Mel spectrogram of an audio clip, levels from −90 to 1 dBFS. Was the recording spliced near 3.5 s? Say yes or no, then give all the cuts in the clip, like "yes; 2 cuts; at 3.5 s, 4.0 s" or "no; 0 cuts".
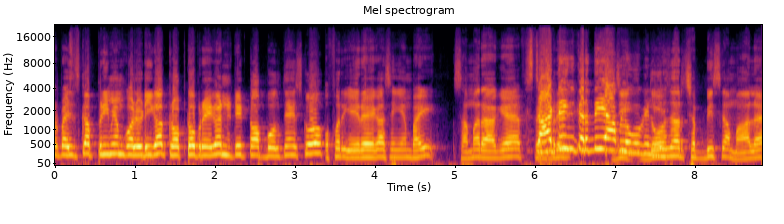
yes; 1 cut; at 3.5 s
